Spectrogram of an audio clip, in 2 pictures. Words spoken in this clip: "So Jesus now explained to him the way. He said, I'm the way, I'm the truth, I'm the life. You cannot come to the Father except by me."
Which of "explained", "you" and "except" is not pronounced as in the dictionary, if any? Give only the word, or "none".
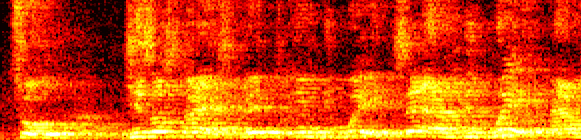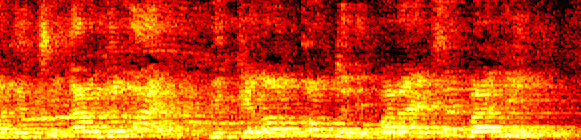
explained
